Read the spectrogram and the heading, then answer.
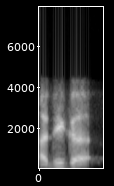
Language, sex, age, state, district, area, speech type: Sanskrit, male, 18-30, Maharashtra, Nagpur, urban, conversation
